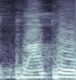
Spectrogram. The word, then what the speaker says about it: plateau: is the word Plateau it's pronounces Plateau with the o sound so this is probably considered as a tricky word we look at it and we go how do I pronounce this word we have e a and u together but it's very simple if you know that this pattern has uh the o sound it's French origin always spelled as e-a-u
